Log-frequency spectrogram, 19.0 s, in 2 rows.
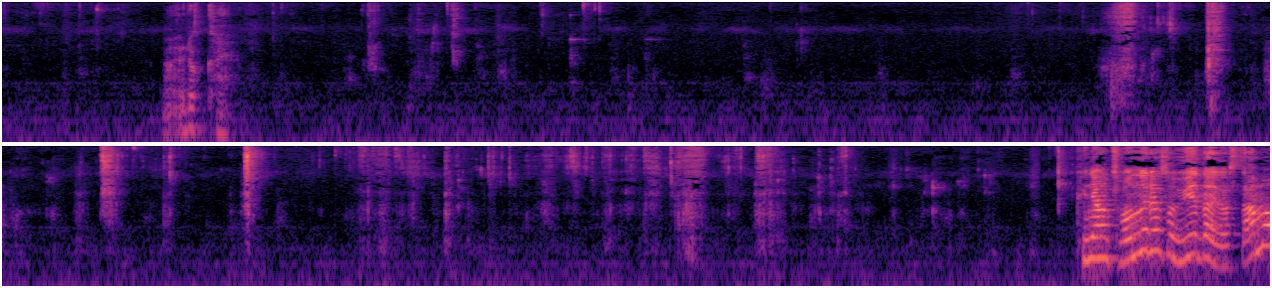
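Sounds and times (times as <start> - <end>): crunchy chewing of herbs: 1.9 - 4.4, 8.1 - 17.6.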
